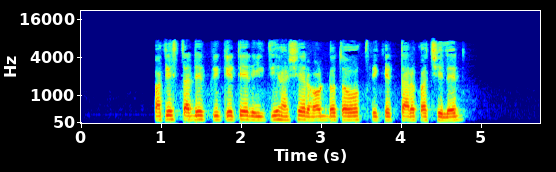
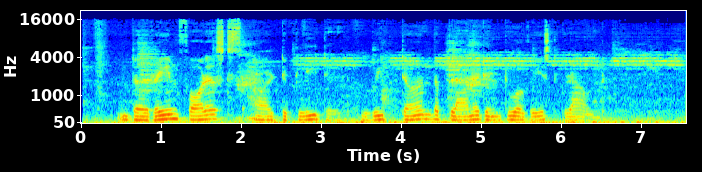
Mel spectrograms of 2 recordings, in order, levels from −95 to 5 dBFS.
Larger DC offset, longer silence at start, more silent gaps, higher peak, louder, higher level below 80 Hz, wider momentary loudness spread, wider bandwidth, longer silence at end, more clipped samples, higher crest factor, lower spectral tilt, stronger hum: neither; first, 0.95 s vs 0.05 s; neither; first, 0 dBFS vs -4 dBFS; first, -15 LUFS vs -22 LUFS; second, -58 dBFS vs -32 dBFS; second, 5 LU vs 11 LU; second, 7.8 kHz vs 16.5 kHz; first, 1 s vs 0 s; neither; about the same, 14 dB vs 18 dB; about the same, -5.5 dB/octave vs -5.5 dB/octave; neither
